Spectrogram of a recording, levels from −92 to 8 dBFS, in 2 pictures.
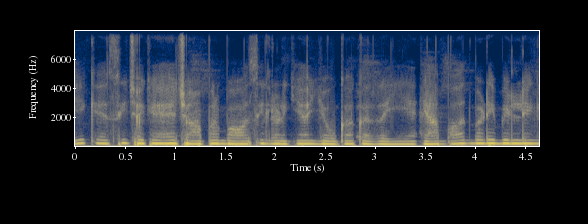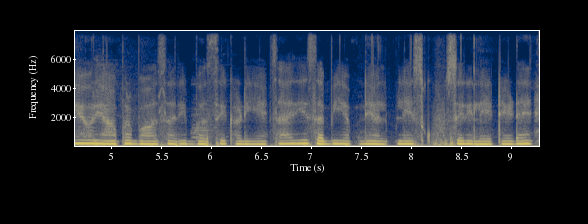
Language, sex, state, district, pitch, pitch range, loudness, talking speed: Hindi, female, Uttar Pradesh, Hamirpur, 205 Hz, 195-220 Hz, -15 LUFS, 230 wpm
